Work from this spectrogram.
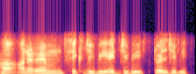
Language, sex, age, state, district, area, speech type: Gujarati, male, 18-30, Gujarat, Junagadh, urban, conversation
